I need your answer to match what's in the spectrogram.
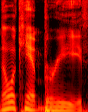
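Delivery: put-on casual, nonchalant, offhand tone. Retelling going up to Mom at midnight: retelling a nonchalant remark. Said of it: "we like said it so nonchalantly".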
